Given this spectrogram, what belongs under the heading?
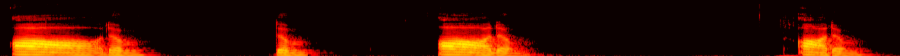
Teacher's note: So the first syllable is the stressed one. So you have aw as in awesome, just like August, and the rest is unstressed.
